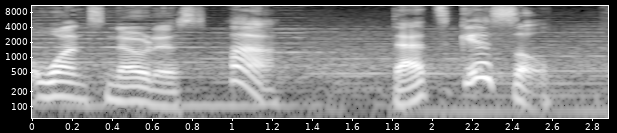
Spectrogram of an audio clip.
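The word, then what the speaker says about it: Gysahl: 14 years old that it was gishel greens not gissel i thought there was an h in there i have seen that word thousands of times and not once noticed huh that's gissel not once not until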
